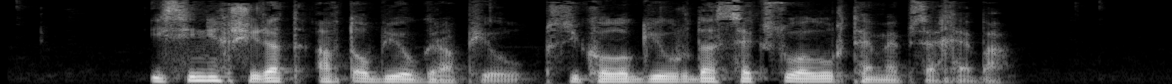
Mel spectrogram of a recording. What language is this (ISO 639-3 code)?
kat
